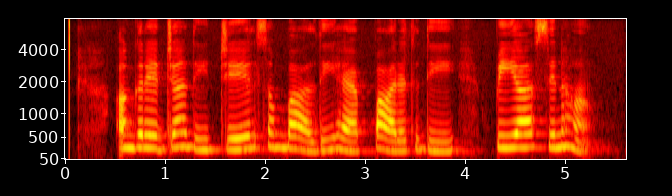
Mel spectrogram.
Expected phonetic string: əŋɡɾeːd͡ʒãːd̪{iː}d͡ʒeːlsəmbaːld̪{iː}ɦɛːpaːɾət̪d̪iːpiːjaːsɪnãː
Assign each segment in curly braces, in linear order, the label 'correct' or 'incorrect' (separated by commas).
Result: correct, correct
